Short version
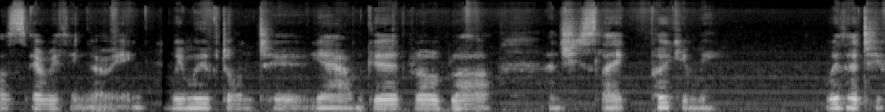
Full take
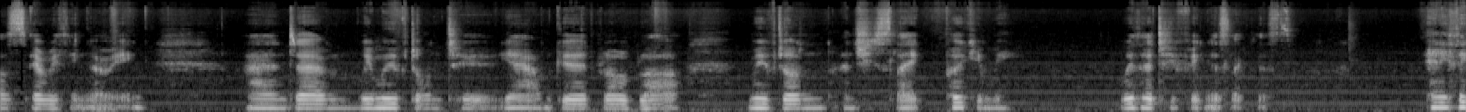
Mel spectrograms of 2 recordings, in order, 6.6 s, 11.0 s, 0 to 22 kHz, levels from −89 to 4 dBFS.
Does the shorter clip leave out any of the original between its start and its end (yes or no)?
yes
